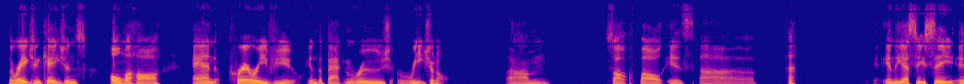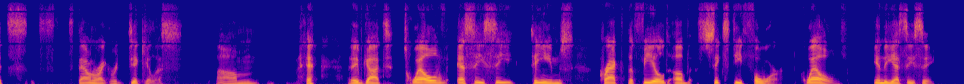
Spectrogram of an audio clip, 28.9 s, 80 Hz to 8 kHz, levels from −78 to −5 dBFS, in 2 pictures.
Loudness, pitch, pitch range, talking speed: -25 LUFS, 115 Hz, 95-130 Hz, 80 wpm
